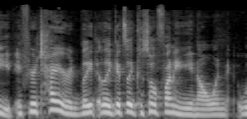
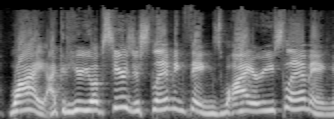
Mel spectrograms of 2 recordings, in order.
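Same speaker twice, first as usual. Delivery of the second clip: accusing; 5 semitones higher, 6 dB louder than usual. Retold or imitated. Retold confrontation, accusing husband.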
